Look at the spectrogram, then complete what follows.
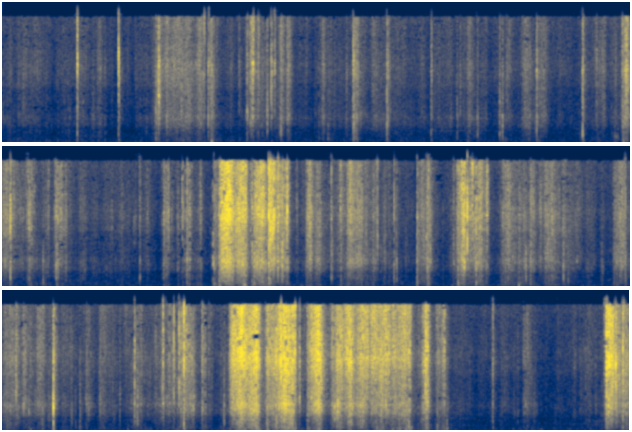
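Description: Old strawberry leaves and weeds being torn off by gloved hands, rustling and crackling against the plastic mulch film. The sound comes in irregular bursts with scattered clicks, with a longer stretch of rustling about halfway through and another near the end.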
